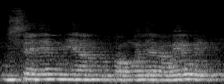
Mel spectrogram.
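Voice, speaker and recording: Kenyan woman emcee, formal greetings with Swahili asides, distant PA mic in a booming hall. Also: level tone, brisk, dark tone. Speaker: event emcee and singer. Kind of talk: speech at a political rally. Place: large echoey hall. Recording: echoey hall from far off, muffled.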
